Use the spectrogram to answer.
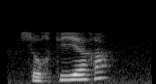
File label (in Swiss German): "sortiere", alsace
